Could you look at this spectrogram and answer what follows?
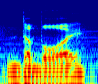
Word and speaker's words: Dubois: Dubois? Of course. It's actually pronounced the boy.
